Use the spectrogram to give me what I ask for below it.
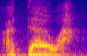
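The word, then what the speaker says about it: عداوة: Terus kalau dijadikan kata benda, kalau bahasa Inggris itu germ, itu bacanya adawah.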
